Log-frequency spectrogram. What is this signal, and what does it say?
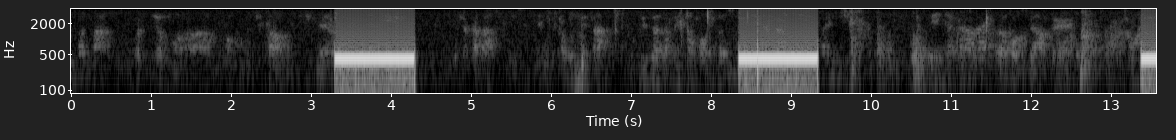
Ringback tone (Europe, 425 Hz), with speech.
